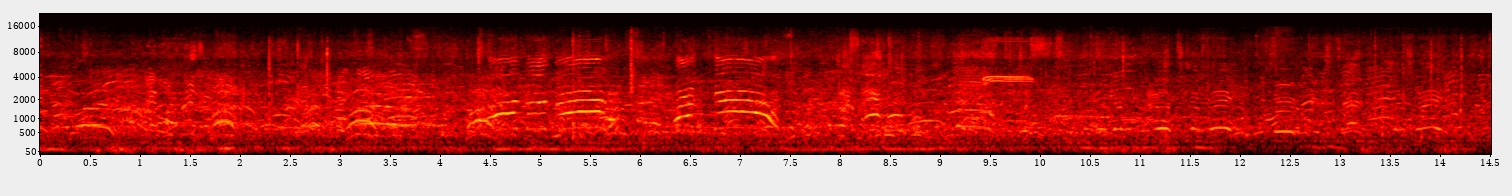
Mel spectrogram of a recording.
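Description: A crowd of spectators shouts and cheers nearby outdoors.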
